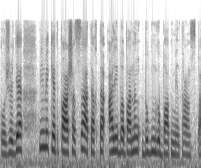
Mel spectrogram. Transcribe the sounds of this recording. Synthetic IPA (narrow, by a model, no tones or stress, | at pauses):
olˠʒe̞ɾd̪e̞me̞mlekʲe̞t̪bɑʃəsəɑt̪ɑqt̪əʔælijbɑbɑnəɴbʏɡʲɪŋɡʲɪbɑbəme̞nt̪ʰɑnəspɑ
